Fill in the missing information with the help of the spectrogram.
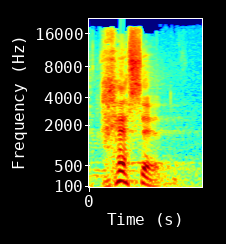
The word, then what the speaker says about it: chesed: And that word is chesed. And I'll spell it for you. It is spelled E-S-E-D. Now, C-H-E-S-E-D is the way we would sort of transliterate that. Chesed.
